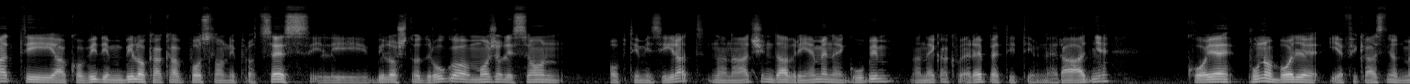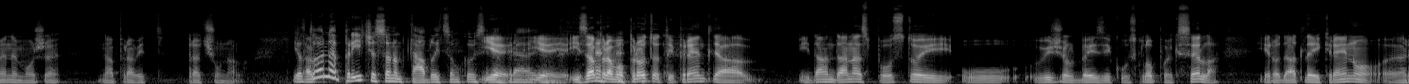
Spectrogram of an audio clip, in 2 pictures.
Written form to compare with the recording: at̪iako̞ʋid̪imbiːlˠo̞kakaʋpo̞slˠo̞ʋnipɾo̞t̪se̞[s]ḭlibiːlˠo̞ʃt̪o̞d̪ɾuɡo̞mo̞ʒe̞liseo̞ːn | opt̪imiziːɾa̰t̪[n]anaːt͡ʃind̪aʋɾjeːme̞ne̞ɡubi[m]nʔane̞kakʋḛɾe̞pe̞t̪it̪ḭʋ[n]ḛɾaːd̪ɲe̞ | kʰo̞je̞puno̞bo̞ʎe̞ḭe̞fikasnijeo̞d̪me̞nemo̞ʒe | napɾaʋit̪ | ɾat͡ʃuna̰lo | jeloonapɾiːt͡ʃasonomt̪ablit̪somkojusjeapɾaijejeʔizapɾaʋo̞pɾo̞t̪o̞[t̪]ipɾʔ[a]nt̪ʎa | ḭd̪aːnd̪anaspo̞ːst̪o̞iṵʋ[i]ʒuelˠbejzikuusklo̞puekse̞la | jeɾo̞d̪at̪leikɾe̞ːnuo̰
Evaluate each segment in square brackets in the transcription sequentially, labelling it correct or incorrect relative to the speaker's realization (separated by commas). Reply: correct, correct, correct, correct, correct, incorrect, correct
